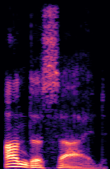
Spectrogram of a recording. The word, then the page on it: underside: anglais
